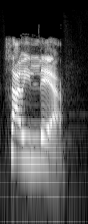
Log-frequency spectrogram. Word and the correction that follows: Zalvidea: Es que siempre me equivoco con Zabala. Zalvidea.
